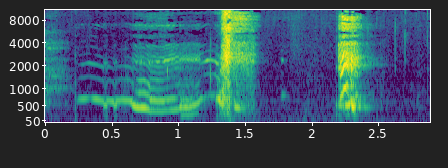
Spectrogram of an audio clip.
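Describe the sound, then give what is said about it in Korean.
A woman cries in a high, wavering whimper that rises and falls, followed by two sharp, breathy sniffs. “또 울어?”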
